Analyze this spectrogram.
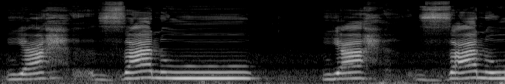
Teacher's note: یا آگے زا پہ زبر ہے، نون پہ پیش اور واو ساکن ہے، تو نون پہ پیش اور واو ساکن ہونے کی وجہ سے واو مدہ ہے، ہم واو نون کو کھینچ کے پڑھیں گے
